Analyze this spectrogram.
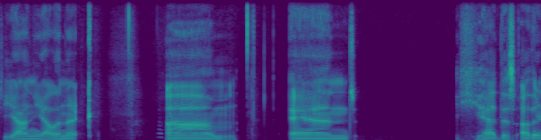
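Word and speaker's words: Jan Jelinek: this German producer named I think it's pronounced Yan Yellin ik and he had this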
